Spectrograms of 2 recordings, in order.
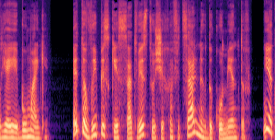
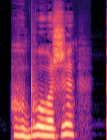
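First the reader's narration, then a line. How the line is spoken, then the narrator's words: Moaning lady. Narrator (Russian): простонала дама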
